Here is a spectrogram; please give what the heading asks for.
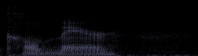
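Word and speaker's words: Colbert: I gotta ask him I'm sure he pronounces it called bear just like uh you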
